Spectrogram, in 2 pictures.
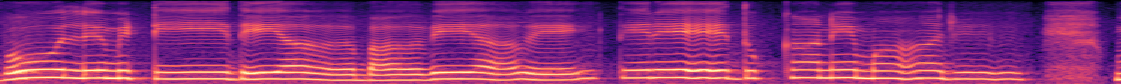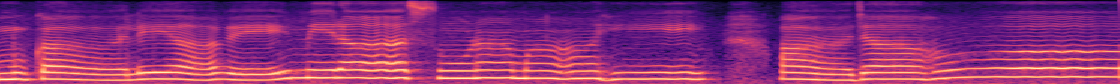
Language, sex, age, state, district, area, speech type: Punjabi, female, 30-45, Punjab, Kapurthala, urban, spontaneous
